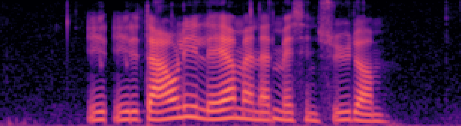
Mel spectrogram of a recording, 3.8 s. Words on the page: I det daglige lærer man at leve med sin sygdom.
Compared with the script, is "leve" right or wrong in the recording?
wrong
